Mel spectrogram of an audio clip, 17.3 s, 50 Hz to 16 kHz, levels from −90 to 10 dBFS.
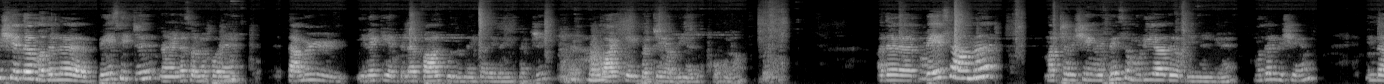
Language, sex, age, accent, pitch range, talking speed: Tamil, female, 20-39, native, 215-305 Hz, 90 wpm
